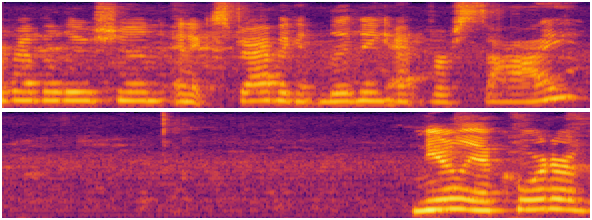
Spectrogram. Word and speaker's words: Versailles: where the king lived I know it looks like Versailles but you say that Versailles because in French you have silent letters and it's not as complicated as English but sometimes it's complicated so Versailles is how you say that and our last bullet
